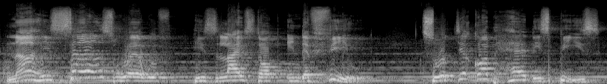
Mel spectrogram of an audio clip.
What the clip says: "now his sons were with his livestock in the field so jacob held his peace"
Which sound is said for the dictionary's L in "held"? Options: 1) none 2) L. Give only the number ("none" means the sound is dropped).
1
